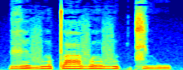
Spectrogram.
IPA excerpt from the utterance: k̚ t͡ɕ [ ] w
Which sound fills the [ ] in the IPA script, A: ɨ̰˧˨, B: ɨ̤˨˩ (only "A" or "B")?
B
